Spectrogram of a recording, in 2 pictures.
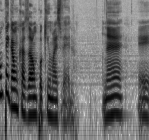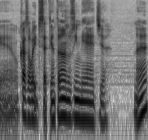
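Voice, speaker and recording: A man's dark, mellow tone at a medium pitch, with ordinary pitch variation, a moderate pace, and long, frequent pauses, in a very clean recording with a silent background. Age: 50s. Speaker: patient with penile prosthesis. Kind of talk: podcast conversation.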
